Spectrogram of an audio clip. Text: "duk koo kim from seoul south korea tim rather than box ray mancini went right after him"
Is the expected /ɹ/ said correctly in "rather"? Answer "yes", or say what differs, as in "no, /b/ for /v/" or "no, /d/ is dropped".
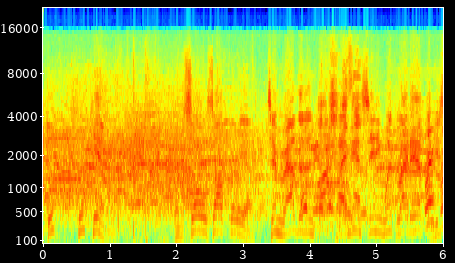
yes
